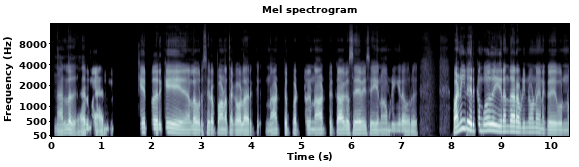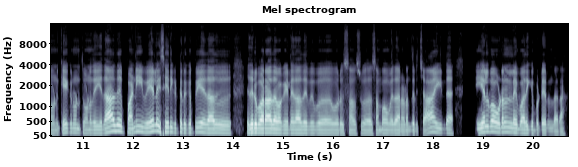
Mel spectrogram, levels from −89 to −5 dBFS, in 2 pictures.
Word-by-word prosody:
நல்லது. 100 +1 -1 0.2
அருமை, 130 +5 -2
அருமை! 100 +7 -3 0.7
கேட்பதற்கே 140 0 0 0.4
நல்ல 115 +1 -1
ஒரு 110 -2 -4
சிறப்பான 120 0 -1
தகவலா 105 -1 +1
இருக்கு. 95 -1 -12 0.2
நாட்டு 120 +3 -3
பற்று, 120 +2 -5
நாட்டுக்காக 120 0 0
சேவை 120 +1 +2
செய்யணும் 110 0 -3
அப்படிங்கிற 105 -1 -6
ஒரு 95 0 -4 0.8
பணியில 255 0 +7
இருக்கும்போது 205 +1 +3
இறந்தார் 175 -1 +4
அப்படின்னொன்னே 150 -1 -3
எனக்கு 120 -2 -3 0.2
இன்னொண்ணு 110 -1 -7
கேட்கணும்னு 140 -2 -3
தோணுது. 115 0 -4
ஏதாவது 180 +7 +4 0.2
பணி, 155 +6 0 0.2
வேலை 180 +4 +3
செய்துகிட்டு 150 -2 -1
இருக்கப்பயே, 140 +3 -2
ஏதாவது 130 0 +3 0.6
எதிர்பாராத 135 -1 +6
வகையில, 120 0 -2
ஏதாவது 120 0 +2
இது 115 0 -6 0.4
ஒரு 105 -1 -4
சு 110 - -4 0.5
சம்பவம் 110 0 -3
ஏதாவது 105 -1 -1
நடந்துருச்சா? 100 -1 -4 0.3
இல்ல 130 +1 -6 0.6
இயல்பா 170 +3 +3
உடல்நிலை 150 -2 0
பாதிக்கப்பட்டு 110 -3 -2
இறந்தாரா? 95 -1 -7
125 Hz, 125 wpm, -21 LUFS, 110-145 Hz, 0.8 s, பணியில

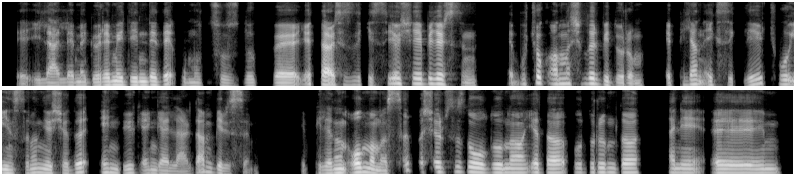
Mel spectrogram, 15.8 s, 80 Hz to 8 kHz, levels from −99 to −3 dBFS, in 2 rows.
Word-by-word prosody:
Eee, - - -10
ilerleme 110 +3 -4
göremediğinde 125 +2 +3
de - - +3
umutsuzluk 105 -1 -10 0.2
ve 105 - +3 0.2
yetersizlik 135 0 +2
hissi 180 - -9
yaşayabilirsin. 175 - +2 0.3
Eee, - - -10
bu 165 - -11
çok 195 +1 +1
anlaşılır 175 0 0
bir 130 -4 -2
durum. 95 -3 -4 0.2
Eee, - - -4
plan 155 +5 -2
eksikliği 130 - -5
çoğu 155 -1 -4
insanın 130 +2 -1
yaşadığı 130 +3 0 0.2
en 145 -3 -2
büyük 130 +2 -5
engellerden 110 - -4
birisi. 110 -7 -5 0.5
Eee, - - -20
planın 120 +4 +2
olmaması 145 - +3
başarısız 170 0 -4
olduğuna 145 -2 +4
ya 150 -2 -1
da 140 0 +3
bu 150 -1 -8
durumda, 150 -1 +1 0.3
hani, 140 -1 -2
emm, 135 0 +2
135 Hz, 135 wpm, -25 LUFS, 115-150 Hz, 0.5 s, olduğuna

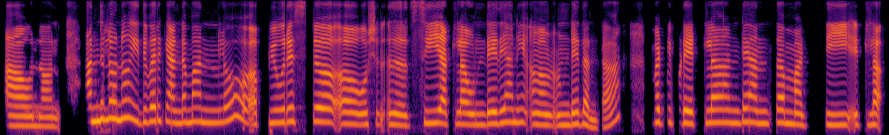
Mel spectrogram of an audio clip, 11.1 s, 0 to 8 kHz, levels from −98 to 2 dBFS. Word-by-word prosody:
అవునవును. 210 -2 0 0.4
అందులోను 355 +4 +3
ఇదివరకు 315 +2 0
అండమాన్‌లో 290 +2 -2 0.3
ఆ - - +3 0.2
ప్యూరెస్ట్ 295 +2 0 0.4
ఆహ్, 255 -1 +2
ఓషన్ 250 0 -5
ఆహ్, 230 -2 +2 0.2
సీ 275 -1 -1 0.2
అట్లా 250 0 0
ఉండేది 260 +4 +1
అని 290 0 -3 0.2
ఆహ్, 235 -1 +1
ఉండేదంట. 235 -7 -1 0.7
బట్ 290 0 0
ఇప్పుడు 280 -1 +1
ఎట్లా 280 +2 -1
అంటే, 275 +2 -3
అంత 265 +1 -5 0.2
మట్టి 235 0 -2 0.3
ఇట్లా 235 +1 0
270 Hz, 120 wpm, -25 LUFS, 235-290 Hz, 0.7 s, అందులోను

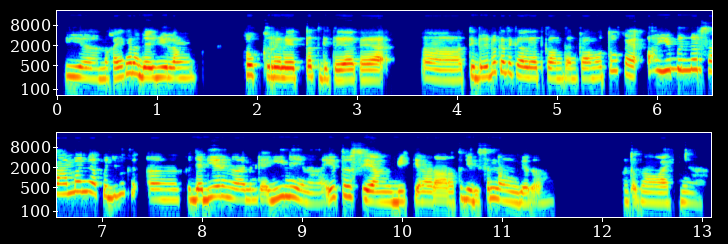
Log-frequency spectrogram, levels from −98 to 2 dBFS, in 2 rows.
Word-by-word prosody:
iya 235 -2 +1 0.2
makanya 215 +2 0
kan 305 - +5
ada 225 - +6
yang 225 +1 +4
bilang, 220 -1 +2 0.6
hook 270 0 +6
related 220 0 +5
gitu 200 -2 -3
ya 195 - +5
kayak, 190 0 +3 0.4
eee, 190 -3 -2
tiba-tiba 235 +5 +2
ketika 295 -6 +1
lihat 220 0 +1
konten 210 0 -3
kamu 210 +1 -3
tuh 355 - -4
kayak 250 -4 +1
oh - - -7
iya 360 - +5
benar 390 +1 +2
sama 335 +3 +1
nih 360 -3 +1
aku 330 - -6
juga 310 +4 -5
ke, - - -7 0.2
eee, 225 0 -2 0.2
kejadian 230 +4 +2
yang 270 - -4
ngalamin 220 0 -4
kayak - - -3
gini 280 -1 +1
nah 175 -1 -12
itu 270 +3 0
sih 220 - +6
yang 190 0 -3
bikin 195 0 -3
orang-orang 100 - -3
tuh 250 - -8
jadi 210 - -3
senang 235 -3 -1
gitu, 175 - -3 0.9
untuk 195 - -6
nge-like-nya. 180 0 -6
225 Hz, 205 wpm, -23 LUFS, 200-265 Hz, 0.9 s, ada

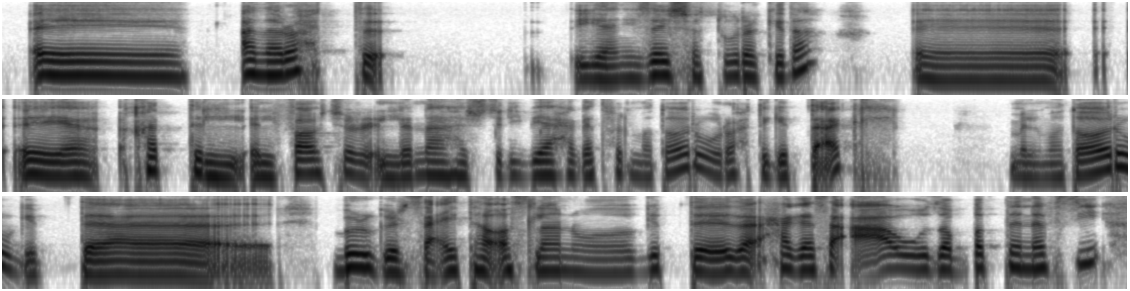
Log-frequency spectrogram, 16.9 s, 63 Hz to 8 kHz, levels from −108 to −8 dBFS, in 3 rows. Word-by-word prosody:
آآ 180 -2 +2 0.3
أنا 185 -2 +4
رُحت 230 +10 -1 1.0
يعني 150 0 -2
زي 185 +4 +3
الشطورة 170 0 -1
كده 215 - -3 0.5
آآ 145 -1 -3 0.4
آآ - - +1 0.3
ي - - -9
خدت 195 -1 -1
ال 145 -5 0 0.2
الVoucher 170 +2 0
اللي 145 -3 -2
أنا 155 0 -3
هاشتري 155 +1 -7
بيها 160 +1 0
حاجات 155 0 -6
في - - -13
المطار، 170 +8 -4
ورُحت 165 -5 -6
جِبت 145 -1 -5
أكل - - +2 0.7
من 145 - -7
المطار 155 +10 +2
وجِبت 140 - -3 1.2
برجر 190 -3 +3
ساعتها 155 +3 +2
أصلًا 170 -1 -1
وجِبت 155 +3 -6 0.2
حاجة 175 +1 +4
ساقعة 180 - +5
وضبّطت 185 +2 -1
نفسي 195 +6 0
165 Hz, 120 wpm, -19 LUFS, 150-185 Hz, 1.2 s, ساقعة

